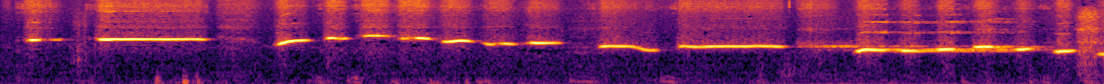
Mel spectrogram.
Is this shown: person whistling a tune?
yes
